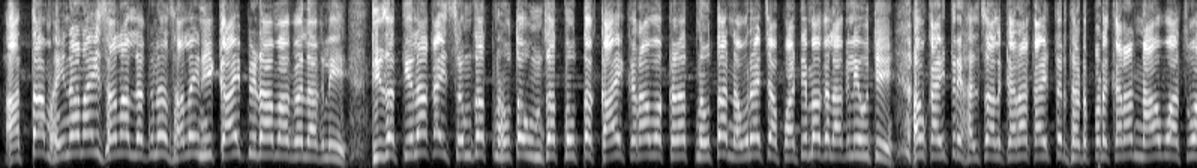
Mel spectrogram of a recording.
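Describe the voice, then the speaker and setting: A man's voice: high voice, a bit bright, smooth, no room sound. A man giving a fervent motivational speech, telling stories and asking rhetorical questions. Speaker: motivational speaker.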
